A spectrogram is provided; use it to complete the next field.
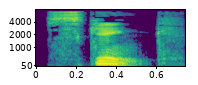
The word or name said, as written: skink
